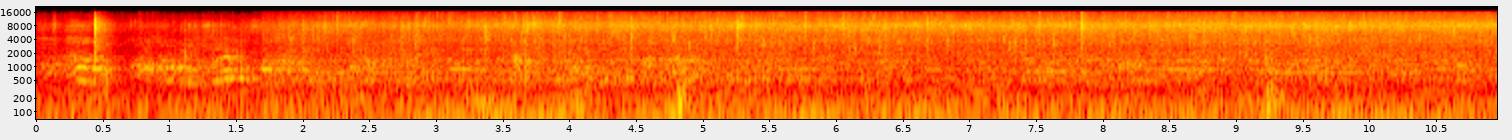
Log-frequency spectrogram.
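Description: Cubed brinjal frying in hot oil in a kadhai: a steady sizzle that builds over the first two seconds and then holds, with a few sharp ticks near the start.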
